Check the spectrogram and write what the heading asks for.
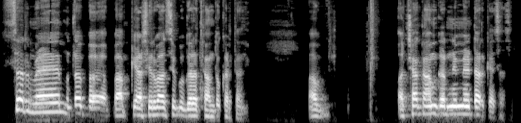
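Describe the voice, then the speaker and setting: A middle-aged hospital medical superintendent answers interview questions earnestly and deferentially, slipping English phrases into his speech. His voice is on the high side and a little mellow, creaky, with a measured pace and long pauses.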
